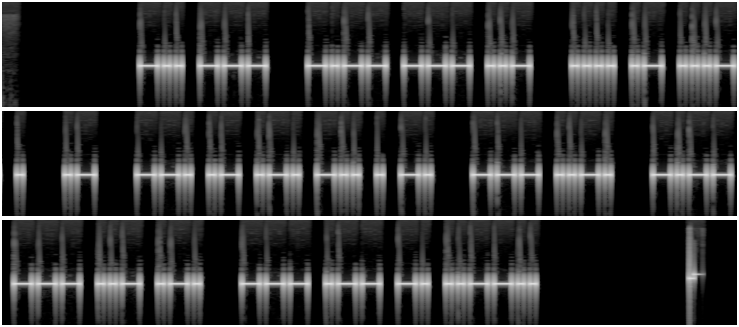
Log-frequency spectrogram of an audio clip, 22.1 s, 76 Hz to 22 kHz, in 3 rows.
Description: Morse code, heard as a keyed tone, about 20 wpm, 700 Hz. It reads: DO YOU HAVE A GARDEN OF YOUR OWN?
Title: Sentences from Top 1000 Words - Review Part 4 - 20wpm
